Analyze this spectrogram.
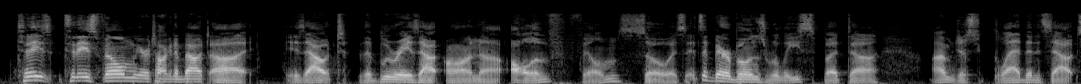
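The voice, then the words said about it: Hoarse, strained voice. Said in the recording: “I'm like getting hoarse here. I haven't talked in such a long time. I'm yelling at my kids so much, I'm like, can't even talk.”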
